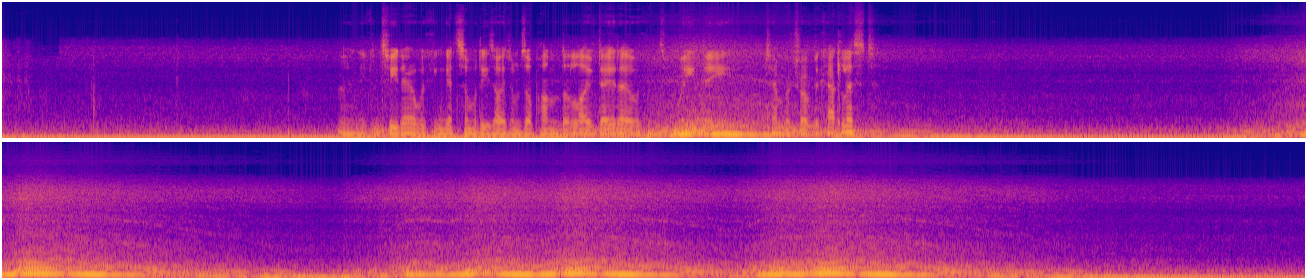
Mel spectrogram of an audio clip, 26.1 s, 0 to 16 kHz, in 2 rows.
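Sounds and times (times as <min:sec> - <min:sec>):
diesel engine revving: 0:03.3 - 0:09.9, 0:12.2 - 0:24.5.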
